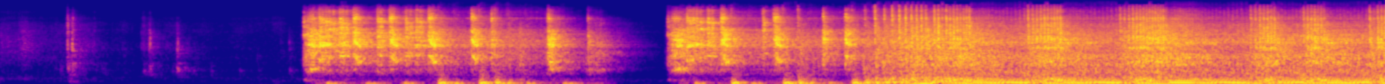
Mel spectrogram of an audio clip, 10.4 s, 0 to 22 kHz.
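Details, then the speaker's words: Arctic Cat 300 ATV, unstarted for 15 years, after carburetor rebuild, fuel tank cleaning, new battery, voltage regulator, oil change, tune-up and reconnecting the ignition coil: engine catches after cranking with choke and settles into a steady, slightly lumpy cold idle. "wow it almost idled too so i mean wow guys it runs so now i'm just gonna have to let it get warmed up and probably get some more fuel"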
